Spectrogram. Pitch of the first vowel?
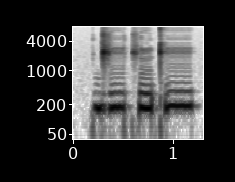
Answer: low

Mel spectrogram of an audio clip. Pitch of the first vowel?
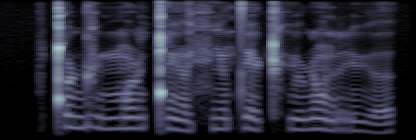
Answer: rising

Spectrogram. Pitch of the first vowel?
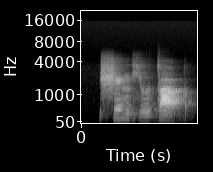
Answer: high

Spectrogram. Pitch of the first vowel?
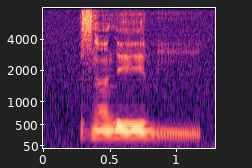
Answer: high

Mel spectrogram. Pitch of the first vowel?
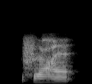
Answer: high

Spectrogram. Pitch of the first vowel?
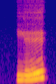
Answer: rising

